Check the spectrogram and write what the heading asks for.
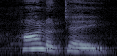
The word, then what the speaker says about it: holiday: Và từ holiday, holiday, holiday. Âm o mình không đọc là ai nhé. Mình đang đọc là holiday, holiday, holiday.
